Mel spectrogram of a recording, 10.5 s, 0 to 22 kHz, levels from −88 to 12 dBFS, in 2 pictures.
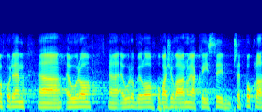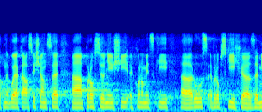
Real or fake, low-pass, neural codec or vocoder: real; 7.2 kHz; none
